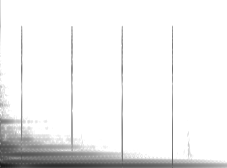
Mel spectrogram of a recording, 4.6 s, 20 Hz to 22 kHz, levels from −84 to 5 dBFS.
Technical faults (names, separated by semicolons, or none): file header played as audio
